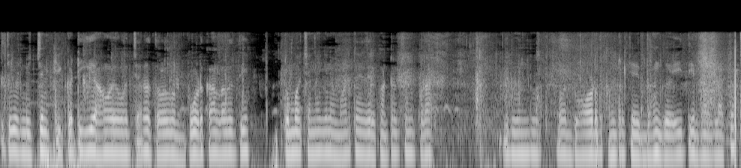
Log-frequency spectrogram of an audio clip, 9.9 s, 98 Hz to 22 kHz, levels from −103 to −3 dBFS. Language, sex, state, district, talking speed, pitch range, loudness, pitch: Kannada, male, Karnataka, Bijapur, 80 wpm, 150-160 Hz, -27 LUFS, 155 Hz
